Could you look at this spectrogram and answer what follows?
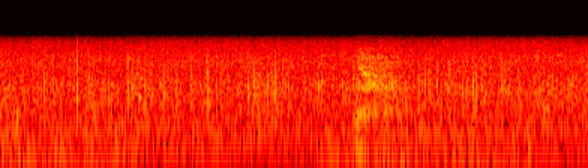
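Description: Steady rain falls on a golf course on a morning walk, a continuous soft hiss of drops on grass with one brief louder rustle midway and no talking.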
